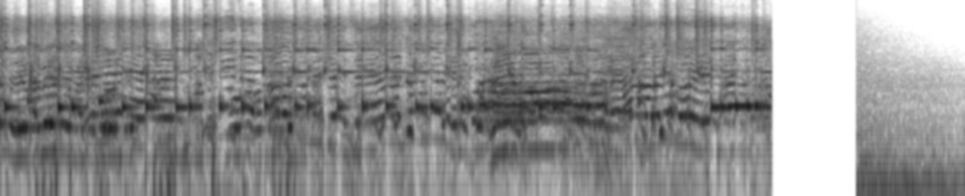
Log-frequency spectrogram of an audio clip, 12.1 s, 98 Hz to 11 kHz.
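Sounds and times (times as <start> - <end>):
men chanting together: 0.0 - 9.6
sharp percussive strikes: 0.0 - 9.7
hand claps: 0.3 - 1.3.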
